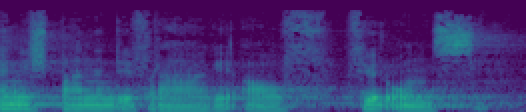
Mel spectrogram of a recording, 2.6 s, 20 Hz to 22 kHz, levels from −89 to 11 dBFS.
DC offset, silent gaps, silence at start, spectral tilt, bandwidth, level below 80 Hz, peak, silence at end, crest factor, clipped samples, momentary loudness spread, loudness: under 0.1%; none; 0 s; -4.5 dB/octave; 15.5 kHz; -70 dBFS; -18 dBFS; 0.05 s; 18 dB; under 0.1%; 6 LU; -37 LUFS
